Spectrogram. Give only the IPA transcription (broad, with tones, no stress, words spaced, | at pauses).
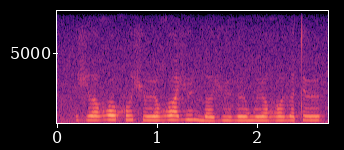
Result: ʒəː˨ʁʷə˦χʷɪ˦ ʃøː˨ʁʷa˦ʒy˦ ŋəː˨ʒy˨ðø˦ wøː˦ʁʷœ˦ðə˦tø˦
